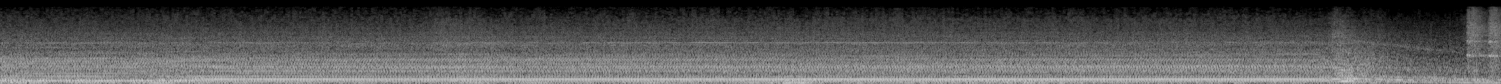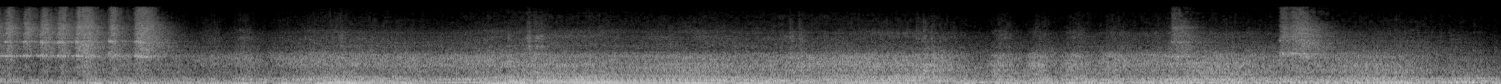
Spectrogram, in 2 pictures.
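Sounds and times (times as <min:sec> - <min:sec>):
bus engine rumbling: 0:00.0 - 0:30.0
air brakes hissing: 0:14.7 - 0:16.9, 0:26.6 - 0:27.2, 0:27.8 - 0:28.5.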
